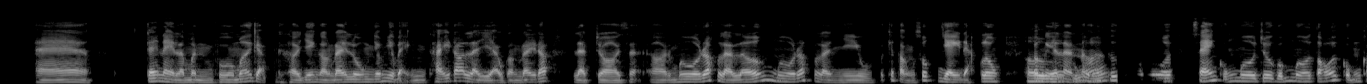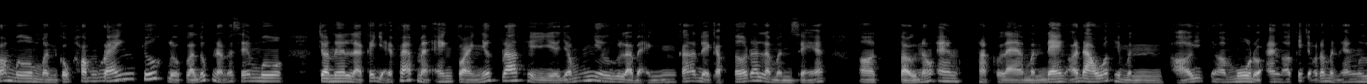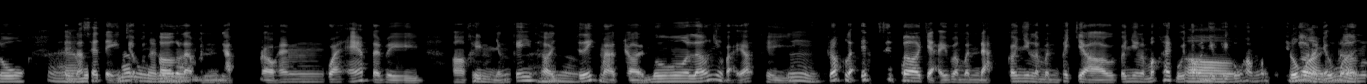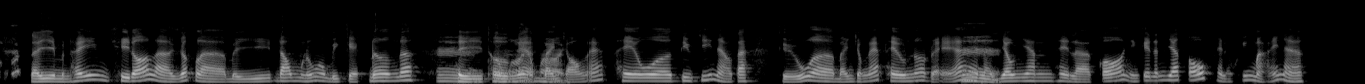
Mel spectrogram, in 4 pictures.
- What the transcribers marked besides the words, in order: tapping; unintelligible speech; in English: "app"; in English: "shipper"; unintelligible speech; in English: "shipper"; in English: "app"; in English: "app"
- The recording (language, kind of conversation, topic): Vietnamese, podcast, Bạn thường có thói quen sử dụng dịch vụ giao đồ ăn như thế nào?
- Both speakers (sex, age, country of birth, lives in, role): male, 20-24, Vietnam, Vietnam, guest; male, 20-24, Vietnam, Vietnam, host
